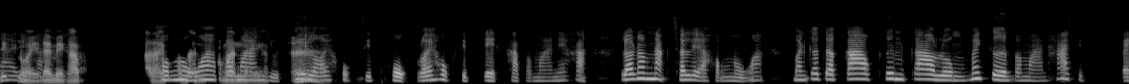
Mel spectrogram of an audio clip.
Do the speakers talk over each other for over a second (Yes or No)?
Yes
